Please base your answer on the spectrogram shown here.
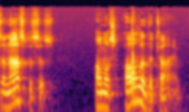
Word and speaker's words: anastasis: In fact, if you look at the Greek word resurrection, in Greek pronounced anastasis, almost all of the time it does refer to a physical resurrection.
